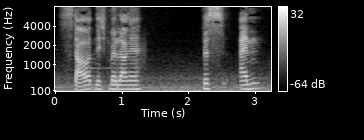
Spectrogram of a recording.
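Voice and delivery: usual speaking voice

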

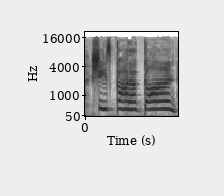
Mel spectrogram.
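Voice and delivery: high, drawn-out mock scream; imitated scream. Resident imitating a neighbour's blowout, mock screaming. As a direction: screech it slowly, imitating the neighbour. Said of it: "one of them screamed".

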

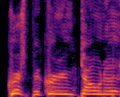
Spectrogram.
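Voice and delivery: very high squeaky mock rant; mocking the brother. Teammate mimicking a furious young driver, squeaky. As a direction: squeal it like a mad kid. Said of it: "your brother was like".

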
